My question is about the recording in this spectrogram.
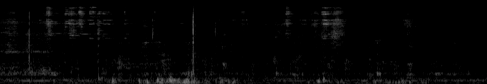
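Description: Rustling and handling noise from a hand-held phone on the move, with a sharp click about two seconds in.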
